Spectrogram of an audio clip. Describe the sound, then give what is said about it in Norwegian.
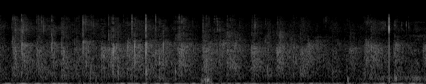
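An audience applauds a speaker on the way up to give a talk, a dense wash of many hands clapping at moderate volume for several seconds without pause, with no voices standing out. “Jeg gir deg en applaus på tur opp.”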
